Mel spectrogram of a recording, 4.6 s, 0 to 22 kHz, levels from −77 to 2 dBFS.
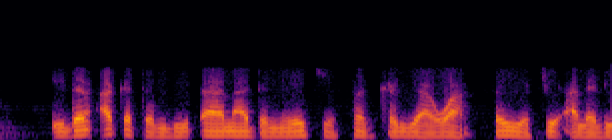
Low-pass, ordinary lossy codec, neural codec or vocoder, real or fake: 3.6 kHz; none; none; real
